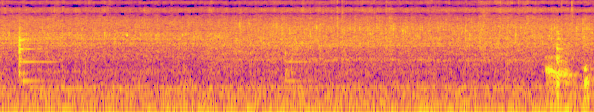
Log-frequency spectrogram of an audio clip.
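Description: Chicken pieces for a Jamaican cabbage and chicken dish sizzle in a non-stick pan. The hiss is steady and close, with faint clinks and a brief stir near the end.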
